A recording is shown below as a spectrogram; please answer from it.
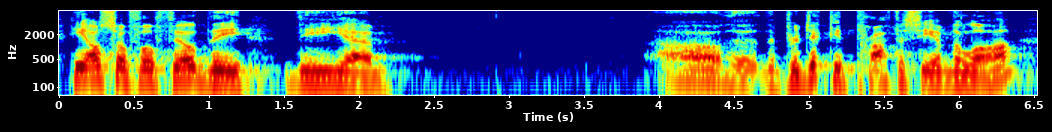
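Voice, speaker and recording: A man giving a conversational sermon, often repeating and restarting words and checking that his listeners follow. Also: mid-range voice. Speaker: pastor.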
